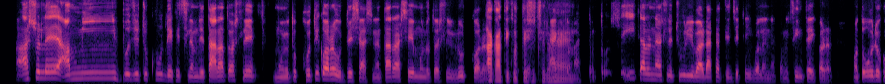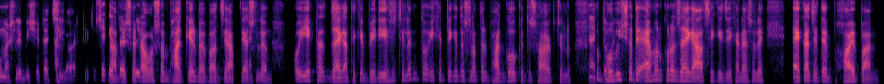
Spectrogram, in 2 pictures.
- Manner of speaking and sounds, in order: tapping; unintelligible speech
- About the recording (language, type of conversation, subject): Bengali, podcast, একলা ভ্রমণে সবচেয়ে বড় ভয়কে তুমি কীভাবে মোকাবিলা করো?
- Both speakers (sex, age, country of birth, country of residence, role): male, 20-24, Bangladesh, Bangladesh, guest; male, 25-29, Bangladesh, Bangladesh, host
